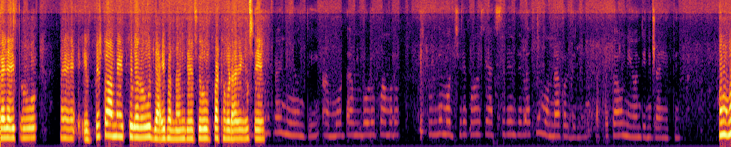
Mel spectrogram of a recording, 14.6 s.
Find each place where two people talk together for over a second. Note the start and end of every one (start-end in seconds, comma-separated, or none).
none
